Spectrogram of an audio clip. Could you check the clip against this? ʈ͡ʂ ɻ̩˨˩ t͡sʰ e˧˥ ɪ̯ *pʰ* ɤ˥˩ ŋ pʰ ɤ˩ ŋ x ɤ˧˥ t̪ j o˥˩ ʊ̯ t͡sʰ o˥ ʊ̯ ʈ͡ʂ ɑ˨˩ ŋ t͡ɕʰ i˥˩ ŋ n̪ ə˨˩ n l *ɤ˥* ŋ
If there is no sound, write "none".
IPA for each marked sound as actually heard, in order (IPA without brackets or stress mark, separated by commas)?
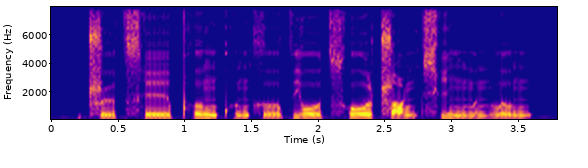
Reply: pʰ, ɤ˥˩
